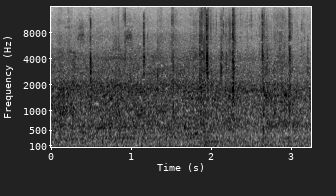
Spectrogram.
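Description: Steady low rumble of street traffic beside the Luxembourg Garden, with cars going by, a continuous wash of road noise with faint high chirps of small birds scattered over it.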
